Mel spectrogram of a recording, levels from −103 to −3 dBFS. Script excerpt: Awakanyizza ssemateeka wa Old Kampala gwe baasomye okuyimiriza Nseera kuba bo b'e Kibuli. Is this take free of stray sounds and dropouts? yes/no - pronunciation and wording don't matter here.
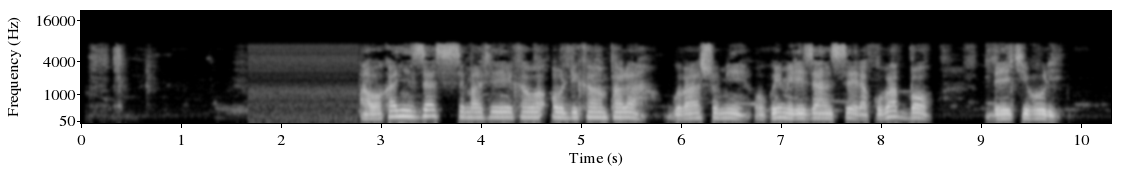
yes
